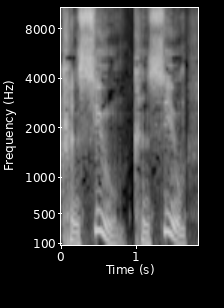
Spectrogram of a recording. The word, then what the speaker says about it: consume: of、啊、这个词做 term T-E-R-M 后面加一个复数 S， in terms of consumption、啊、消费来讲，这个词我们原来讲过、啊、这里面给大家再拼一下 C-O-N-S-U-M-P-T-I-O-N consumption。同时啊，同学们注意啊，这个词它的动词啊，它叫做 consume 中间这个 U 呢发成了 U consume，而在名词里面发成了这个 I in consumption，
